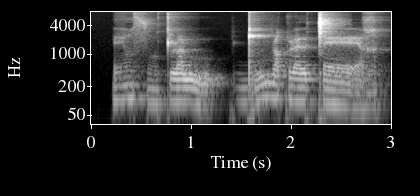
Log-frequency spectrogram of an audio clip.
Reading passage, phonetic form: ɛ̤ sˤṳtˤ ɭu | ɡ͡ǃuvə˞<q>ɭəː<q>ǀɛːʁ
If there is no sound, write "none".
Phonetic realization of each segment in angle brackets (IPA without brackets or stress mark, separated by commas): q, none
